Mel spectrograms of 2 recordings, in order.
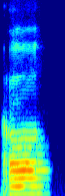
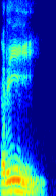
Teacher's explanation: ketika ro fathah, ro, ketika ro domah, ru, ini tebal. Ketika kasroh, ri, nah ini kan tipis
